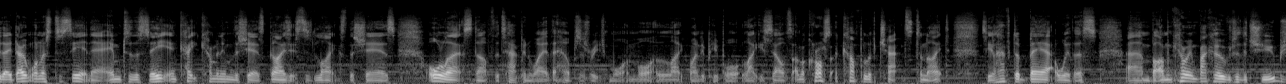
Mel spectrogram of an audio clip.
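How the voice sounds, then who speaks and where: A man with an Essex accent talks as a livestream host, rambling casually from one comment to the next. His pitch is a little low but moves around a great deal, with music behind him. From Essex, England. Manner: rambling, conversational, often ends phrases with "there". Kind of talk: casual live commentary, answering chat.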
